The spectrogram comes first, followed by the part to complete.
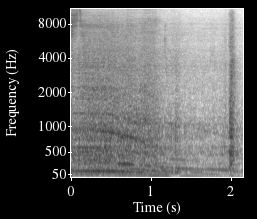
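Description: Tractor diesel engine heard from inside the cab, running steadily, then easing off and going quieter about a second in.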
